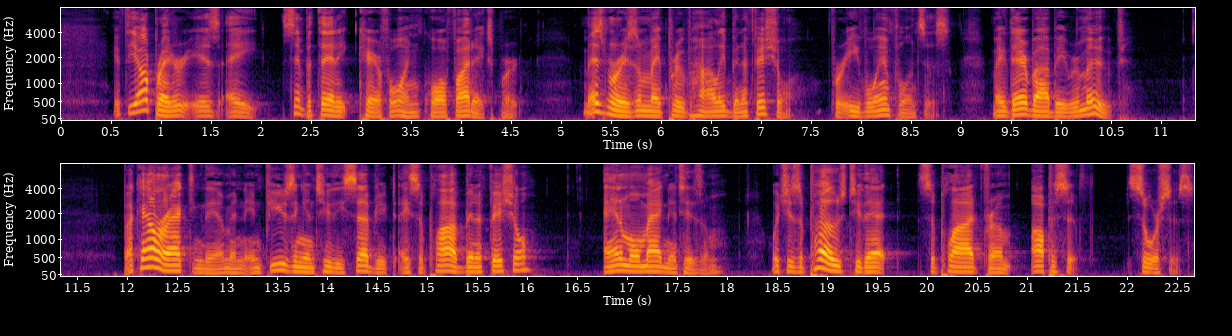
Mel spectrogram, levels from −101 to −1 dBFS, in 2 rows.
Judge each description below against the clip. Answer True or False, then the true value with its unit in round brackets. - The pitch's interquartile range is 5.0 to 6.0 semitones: False (3.8 semitones)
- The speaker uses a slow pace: True (125 wpm)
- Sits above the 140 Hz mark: False (125 Hz)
